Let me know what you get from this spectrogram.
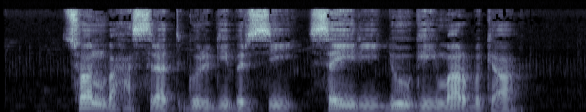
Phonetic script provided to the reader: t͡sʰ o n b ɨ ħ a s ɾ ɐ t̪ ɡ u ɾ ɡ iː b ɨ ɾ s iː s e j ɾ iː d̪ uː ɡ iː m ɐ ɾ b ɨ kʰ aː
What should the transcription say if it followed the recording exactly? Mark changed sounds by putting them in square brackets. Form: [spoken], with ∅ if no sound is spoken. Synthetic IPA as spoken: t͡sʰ o n b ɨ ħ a s ɾ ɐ t̪ ɡ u ɾ ɡ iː b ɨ ɾ s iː s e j ɾ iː d̪ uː ɡ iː m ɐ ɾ b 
